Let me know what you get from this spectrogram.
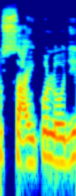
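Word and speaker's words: psychology: जाएगा इसी प्रकार से जो साइकोलॉजी लिखते हैं उसमें भी जो है पी साइलेंट रहता है अब इसके आगे हम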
